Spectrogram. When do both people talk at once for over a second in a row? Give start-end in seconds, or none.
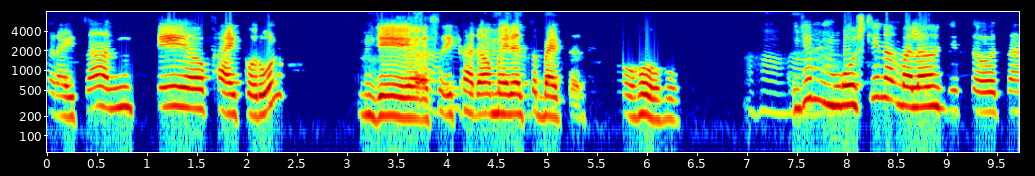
3.6-5.2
